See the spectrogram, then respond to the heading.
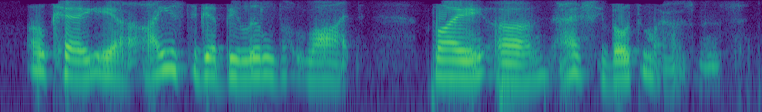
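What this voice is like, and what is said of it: Poor, hard-to-understand voice. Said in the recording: “no one can understand me probably because my voice is so bad”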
